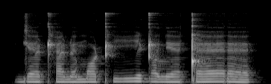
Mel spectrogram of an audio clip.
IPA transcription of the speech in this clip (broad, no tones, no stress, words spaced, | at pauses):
ɡʲɛːʈʰæɳɛmɔ ʈʰiː ɖʌlʲɛːǃɛː ɾɛ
